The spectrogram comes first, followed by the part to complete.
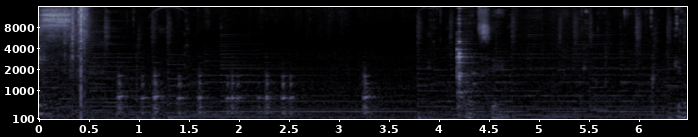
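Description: Soft background music with steady held notes, with a couple of sharp clicks, about half a second in and again about four seconds in, from a chef's knife slicing a meatloaf on a marble board.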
